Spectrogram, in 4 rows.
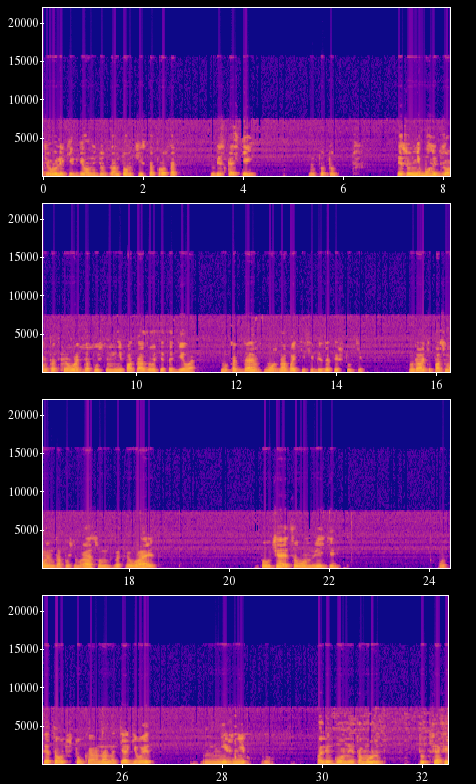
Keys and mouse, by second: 12.6 click, 14.7-19.0 drag, 19.2-20.8 middle drag, 22.0 click, 22.5-25.7 middle drag, 28.6 ctrl+z, 31.2 click, 31.8-32.5 middle drag.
